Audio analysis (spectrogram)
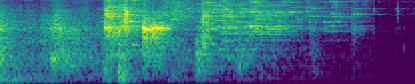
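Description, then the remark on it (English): Glass shatters upstairs in a loud crash, like a mirror breaking, with several quick bursts of bright, tinkling shards that fade away over a few seconds, on a very windy day. No one speaks. “Sounded like a mirror anyway.”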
